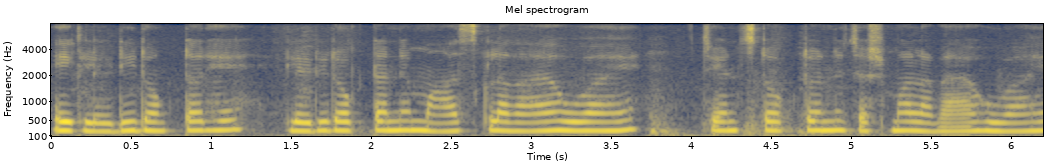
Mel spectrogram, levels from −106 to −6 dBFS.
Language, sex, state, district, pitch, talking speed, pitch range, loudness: Hindi, female, Chhattisgarh, Balrampur, 230 Hz, 175 wpm, 225-235 Hz, -17 LUFS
